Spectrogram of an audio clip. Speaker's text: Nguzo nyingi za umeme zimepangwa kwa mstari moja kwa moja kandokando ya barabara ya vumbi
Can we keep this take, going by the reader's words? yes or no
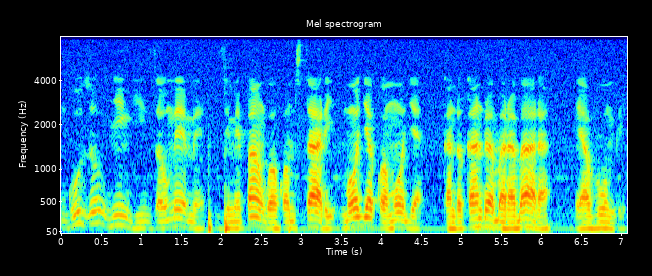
yes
